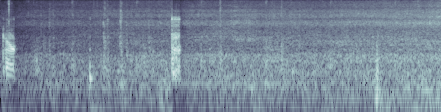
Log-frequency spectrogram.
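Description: Steady rushing noise inside a stopped car's cabin during a severe thunderstorm, slowly growing louder, with one short sharp sound about two seconds in.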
